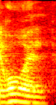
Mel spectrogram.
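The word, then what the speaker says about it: googol: El término Google, que se escribe G-O-O-G-O-L, o Google, como suena, viene de un nombre que se le asigna a una cantidad de información, ¿vale?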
